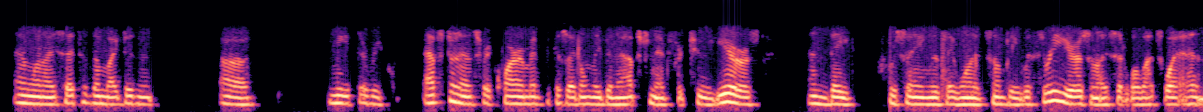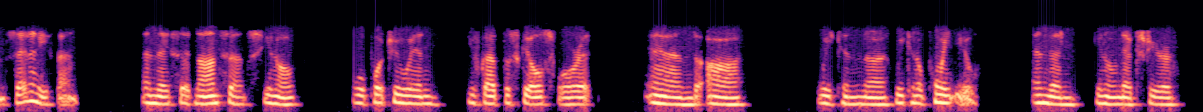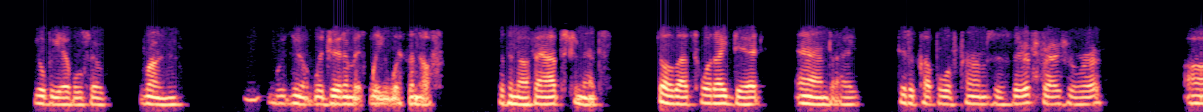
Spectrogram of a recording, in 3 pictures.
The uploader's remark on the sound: 100 Pounders Phone Meeting, 3/30/23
